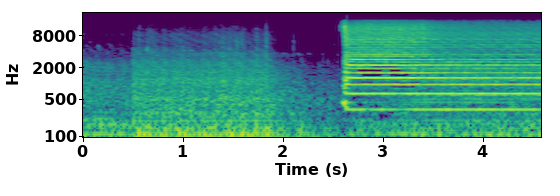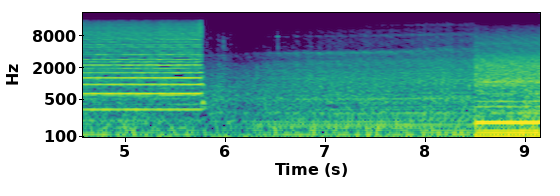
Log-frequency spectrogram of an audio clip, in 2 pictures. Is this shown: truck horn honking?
yes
